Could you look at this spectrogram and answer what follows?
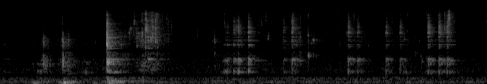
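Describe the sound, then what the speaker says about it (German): Blanched maple leaves being drained through a sieve in a home kitchen, with water splashing and trickling and a few clinks and scrapes of the strainer over the sink, close and moderately quiet. "also 2 bis 3 Minuten blanchieren und dann tun wir es abseihen."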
